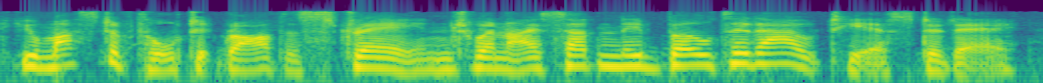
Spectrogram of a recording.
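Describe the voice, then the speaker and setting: A woman's voice: fairly low pitch, lively intonation, normal speed, fairly bright tone, no echo, dull audio. A woman playing a charming, flirtatious male solicitor in a radio drama, with an ingratiating manner. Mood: genial, probing.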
